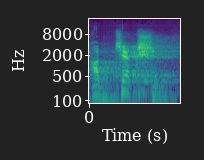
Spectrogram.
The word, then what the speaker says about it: objection: So you can put stress mark on J because it ends with ION. So whenever a word ends with ION, it takes stress on the penultimate syllable, second syllable from the end.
